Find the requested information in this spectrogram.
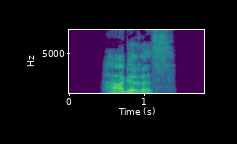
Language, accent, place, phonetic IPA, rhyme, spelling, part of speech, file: German, Germany, Berlin, [ˈhaːɡəʁəs], -aːɡəʁəs, hageres, adjective, De-hageres.ogg
- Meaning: strong/mixed nominative/accusative neuter singular of hager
